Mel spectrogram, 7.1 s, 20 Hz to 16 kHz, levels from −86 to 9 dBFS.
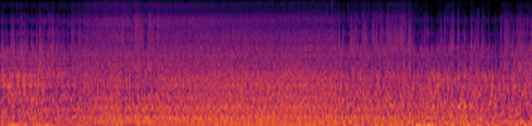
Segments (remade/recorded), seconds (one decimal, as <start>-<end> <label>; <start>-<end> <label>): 0.0-1.1 remade; 1.1-1.6 recorded; 1.6-2.1 remade; 2.1-4.5 recorded; 4.5-7.1 remade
